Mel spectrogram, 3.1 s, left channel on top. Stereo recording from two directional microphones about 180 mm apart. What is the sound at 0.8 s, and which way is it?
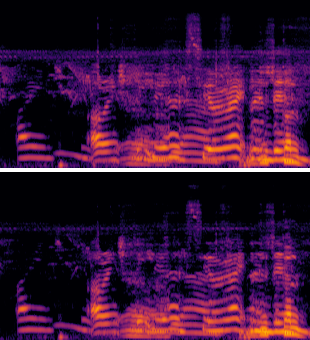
Speech, 20° left (ahead or behind).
